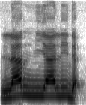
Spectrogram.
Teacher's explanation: tanpa adanya dengung dan tanpa adanya gunnah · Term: izhar syafawi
